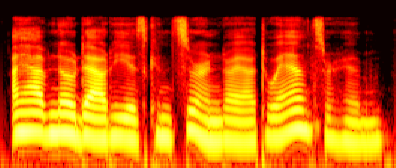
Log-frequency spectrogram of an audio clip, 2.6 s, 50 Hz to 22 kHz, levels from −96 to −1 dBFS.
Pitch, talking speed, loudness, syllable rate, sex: 160 Hz, 275 wpm, -18 LUFS, 6.2 syllables/s, female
